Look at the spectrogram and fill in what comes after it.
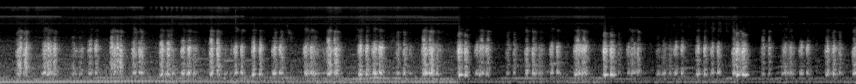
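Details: Night chorus of big frogs in the wild, rapid pulsed croaks repeated steadily about three times a second, loud and harsh, with a low hum in the first half.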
